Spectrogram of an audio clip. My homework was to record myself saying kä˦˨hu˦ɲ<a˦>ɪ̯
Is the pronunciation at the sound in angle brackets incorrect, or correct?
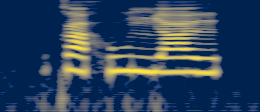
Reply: correct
